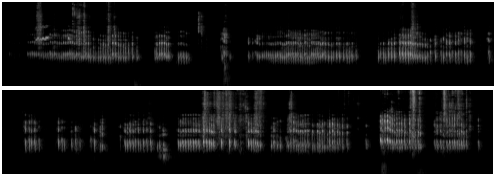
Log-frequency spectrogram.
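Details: Weasel, a wild predatory mammal of the marten family, giving buzzy, pulsed trills in bursts of one to three seconds separated by short gaps, with sharp clicks between, some louder harsher bursts near the end.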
